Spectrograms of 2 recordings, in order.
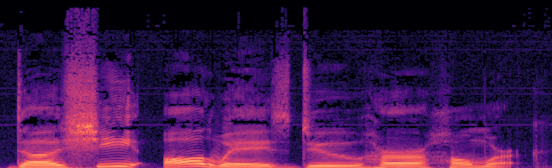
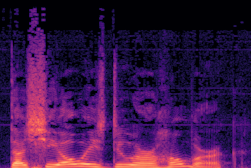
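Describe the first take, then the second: First: Each word is said separately and fully. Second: Some words are blended together smoothly. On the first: The speaker calls it wrong. "spoken unnaturally, as a learner might speak it" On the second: The speaker calls it right. "let's blend together some of the words for a more natural sound"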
